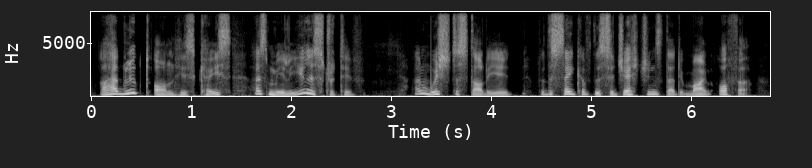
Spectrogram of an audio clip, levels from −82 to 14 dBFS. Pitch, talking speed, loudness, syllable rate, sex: 170 Hz, 210 wpm, -19 LUFS, 6.5 syllables/s, male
